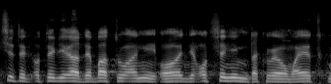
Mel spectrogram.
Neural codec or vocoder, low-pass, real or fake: autoencoder, 48 kHz, 32 numbers a frame, DAC-VAE, trained on Japanese speech; 14.4 kHz; fake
